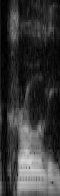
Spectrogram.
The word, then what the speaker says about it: Crowley: yes Alias Crowley right say his name like he meant it to be said that's how he said his name should said I am Alias Crowley just like holy I am a living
